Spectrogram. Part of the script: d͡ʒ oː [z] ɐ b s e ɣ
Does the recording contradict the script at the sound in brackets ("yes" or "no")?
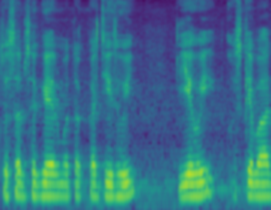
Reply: yes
